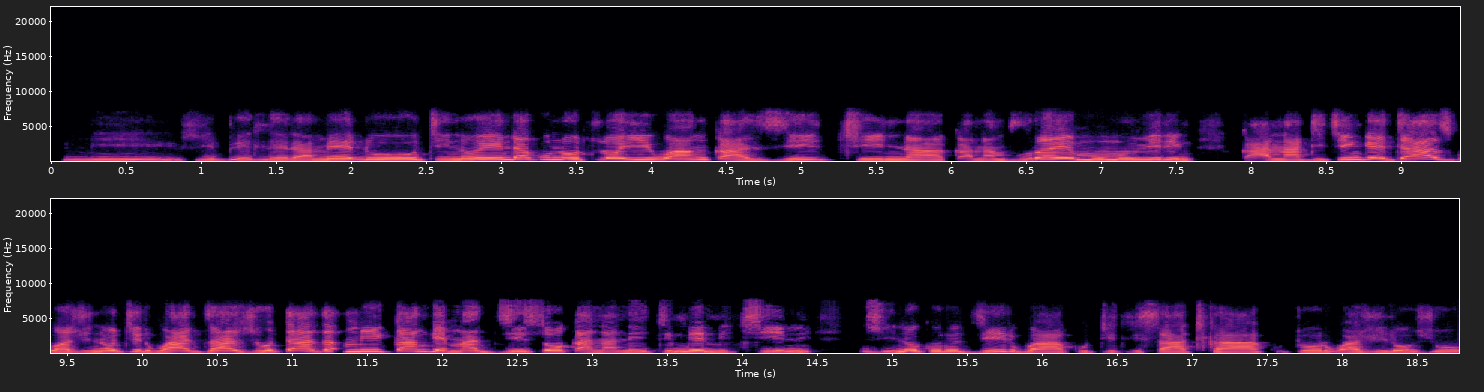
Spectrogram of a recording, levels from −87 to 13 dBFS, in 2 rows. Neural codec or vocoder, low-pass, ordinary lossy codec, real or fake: codec, 24 kHz, 3.1 kbps, DualCodec; 7.2 kHz; Opus, 16 kbps; fake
